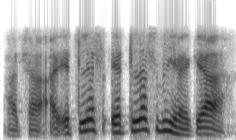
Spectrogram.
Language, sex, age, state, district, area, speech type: Hindi, male, 30-45, Bihar, Samastipur, urban, conversation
